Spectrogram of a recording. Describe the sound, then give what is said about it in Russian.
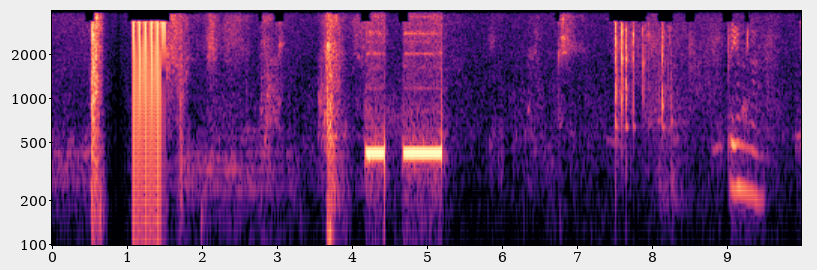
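Keypad tones dial an extension after an automated phone menu: two steady beeps, one short and one longer, over a narrow telephone line, with scattered clicks, buzzes and muffled noises before and after. “Для соединения с приемной нажмите 0. Или наберите внутренний номер абонента.”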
